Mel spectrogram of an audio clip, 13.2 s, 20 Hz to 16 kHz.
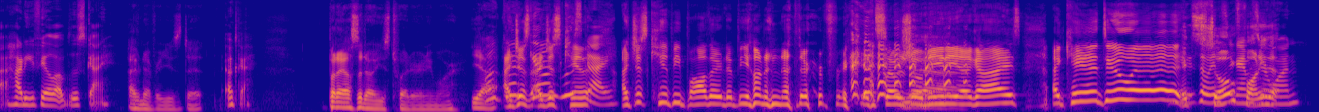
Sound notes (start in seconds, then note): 8.4 laughs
